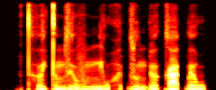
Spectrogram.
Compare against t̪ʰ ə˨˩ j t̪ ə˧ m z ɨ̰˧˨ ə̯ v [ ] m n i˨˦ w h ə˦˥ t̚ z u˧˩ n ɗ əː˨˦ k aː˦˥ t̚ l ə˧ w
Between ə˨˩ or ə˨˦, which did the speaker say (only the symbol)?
ə˨˩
